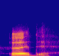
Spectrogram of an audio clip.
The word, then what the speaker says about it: could: Venture and then we have once um Alejandro could you read the first one on the the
